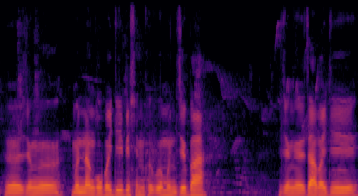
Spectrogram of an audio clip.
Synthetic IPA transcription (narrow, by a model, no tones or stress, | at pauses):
zɯŋmɯnːaŋɡɔwbajdibesenkʰɯbɯmɯnzɯba | zɯŋzaβajdi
